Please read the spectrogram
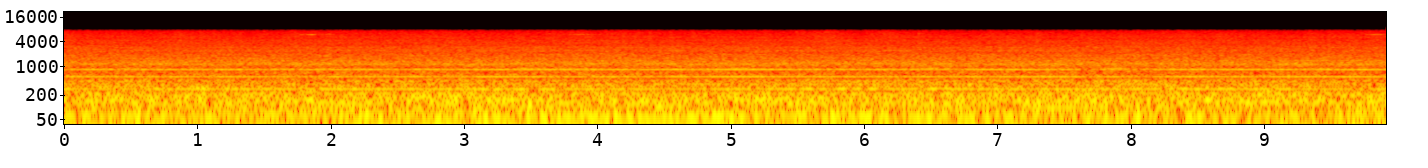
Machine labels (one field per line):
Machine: fan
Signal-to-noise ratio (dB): -6 dB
